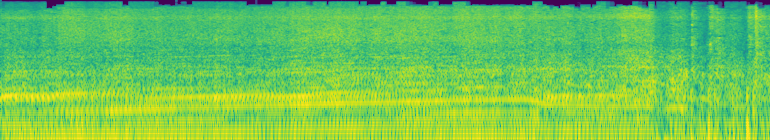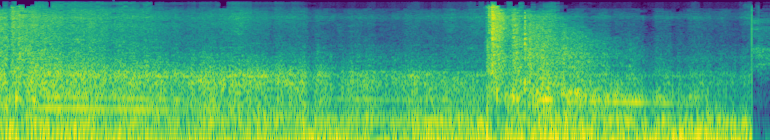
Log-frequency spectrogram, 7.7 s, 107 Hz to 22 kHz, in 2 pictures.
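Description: A BMW M3 with a loud custom valved exhaust and rebuilt back box revs hard and continuously up close, its pitch climbing and falling, with a sharp crack near the end before it cuts off.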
